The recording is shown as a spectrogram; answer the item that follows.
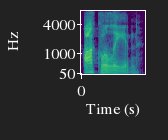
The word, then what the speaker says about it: aquiline: That is not how you say that word. I spelled it wrong. How do you say that? That's not aquiline.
